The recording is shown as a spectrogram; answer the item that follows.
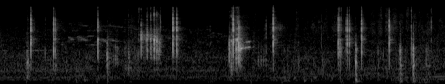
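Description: Small splashes and drips of water in a plastic basin as hands rub and wash a soaking foot: an irregular run of short wet clicks and splashes, the biggest about one and a half and two and a half seconds in.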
